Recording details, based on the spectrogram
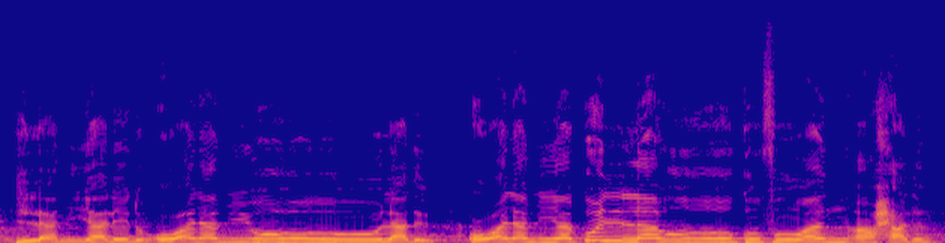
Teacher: نون ساکن کے بعد لام آیا ہے تو یہاں پر غنہ نہیں کریں گے، ہوا ادغام کے لیکن یہ غنہ نہیں کریں گے۔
